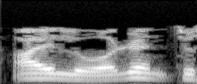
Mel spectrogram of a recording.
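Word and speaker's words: 埃 罗 任 (עליון): 第一个就是至高的神，至高的神，如果按原来的发音呢是埃罗任，就是我们就不解释它了。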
